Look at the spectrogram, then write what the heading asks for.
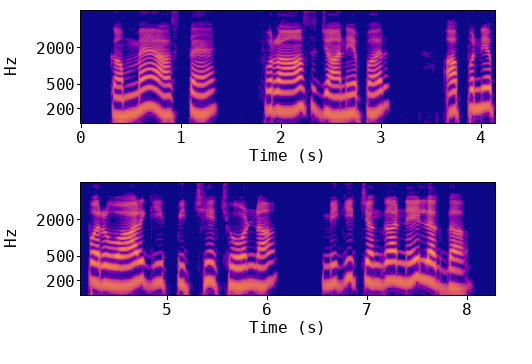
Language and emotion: Dogri, sad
